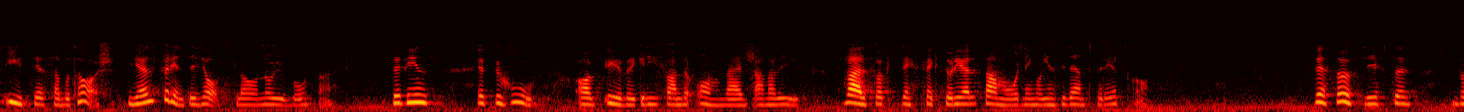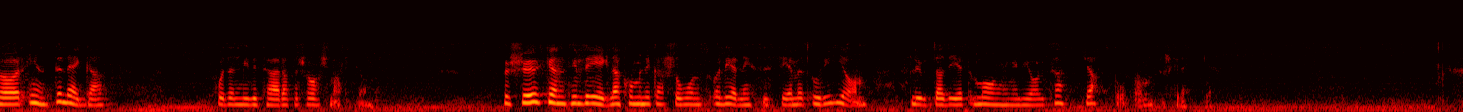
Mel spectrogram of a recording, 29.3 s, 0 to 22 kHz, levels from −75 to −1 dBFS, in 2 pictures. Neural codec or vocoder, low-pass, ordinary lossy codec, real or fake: codec, 16 kHz, 2 kbps, X-Codec, WavLM features, trained on Multilingual LibriSpeech; 5.4 kHz; AAC, 32 kbps; fake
